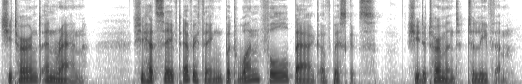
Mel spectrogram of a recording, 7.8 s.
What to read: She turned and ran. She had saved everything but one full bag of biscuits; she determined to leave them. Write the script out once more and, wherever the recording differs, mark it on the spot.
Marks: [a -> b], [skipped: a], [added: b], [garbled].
She turned and ran. She had saved everything but one full bag of biscuits; she determined to leave them.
